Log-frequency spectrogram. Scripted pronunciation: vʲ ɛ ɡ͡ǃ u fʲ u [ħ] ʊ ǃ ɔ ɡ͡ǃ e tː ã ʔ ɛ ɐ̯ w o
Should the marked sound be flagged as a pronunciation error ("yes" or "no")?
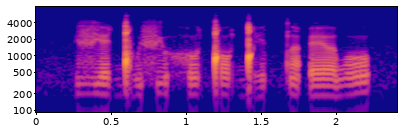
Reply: yes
